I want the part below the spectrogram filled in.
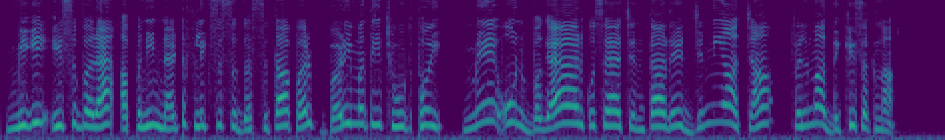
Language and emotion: Dogri, happy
